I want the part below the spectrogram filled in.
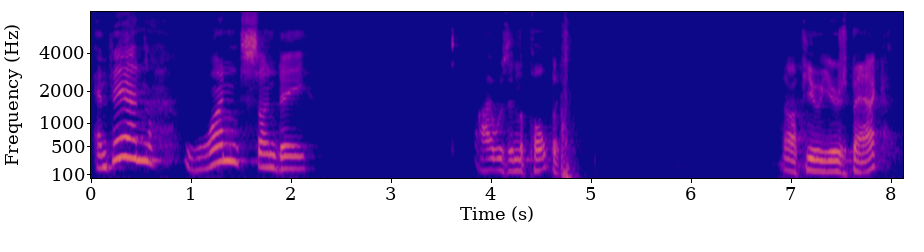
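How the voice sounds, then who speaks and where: An older man giving a prepared personal talk to a church congregation, telling his story in a measured way as a fellow member. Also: a little high, lively intonation, darkish tone.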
